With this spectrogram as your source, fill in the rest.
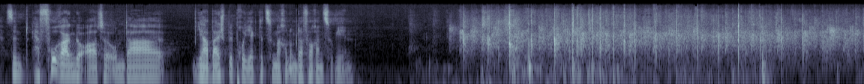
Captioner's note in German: applaus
